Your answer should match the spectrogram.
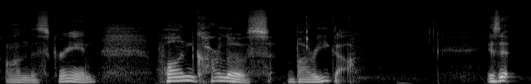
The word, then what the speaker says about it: Barriga: carlos barrigan is it it's got to be baraga right uh not barisia that would not be i don't think that's a spanish or hispanic or latinx uh pronunciation it's barriga uh that sounds something like uh something like a dane would do and we're not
